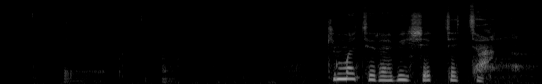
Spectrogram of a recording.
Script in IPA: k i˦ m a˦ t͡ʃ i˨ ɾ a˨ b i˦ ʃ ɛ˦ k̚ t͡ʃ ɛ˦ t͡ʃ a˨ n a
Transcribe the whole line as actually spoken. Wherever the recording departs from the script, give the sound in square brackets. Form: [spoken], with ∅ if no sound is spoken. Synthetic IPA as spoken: k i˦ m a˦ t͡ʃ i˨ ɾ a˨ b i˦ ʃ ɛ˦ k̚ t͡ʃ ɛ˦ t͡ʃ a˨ [ŋ] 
